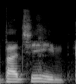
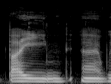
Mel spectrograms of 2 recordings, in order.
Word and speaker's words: Bajin: And I thought he'd said Bajin. Turns out he hadn't. So I've been corrected by a number of people. Thank you, Twitter. – It has its uses. Correcting us all on our pronunciations apparently is one of them. So, yeah, apologies, Sacha Baín.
